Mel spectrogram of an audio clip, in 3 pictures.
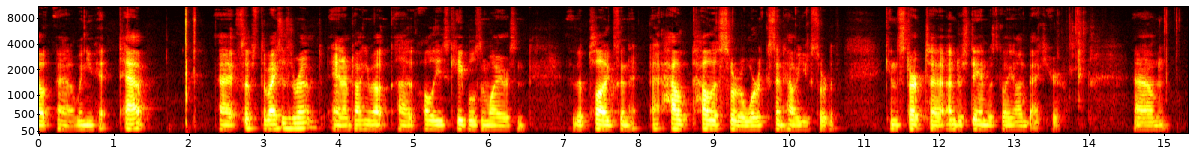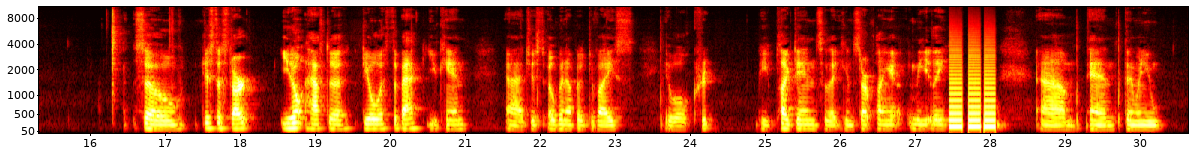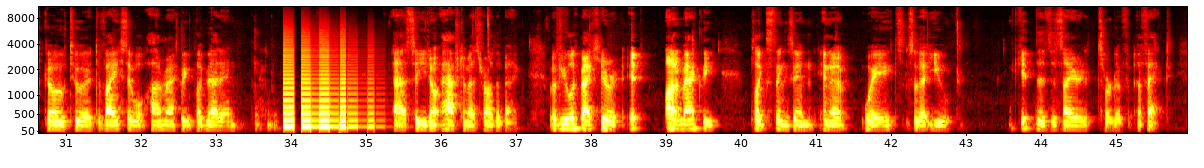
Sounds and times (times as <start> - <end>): Speech: 0.0 - 1.5, 2.4 - 10.7, 11.3 - 13.7, 14.6 - 15.1, 16.4 - 27.4, 28.6 - 33.8, 35.3 - 43.0, 43.6 - 45.8.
